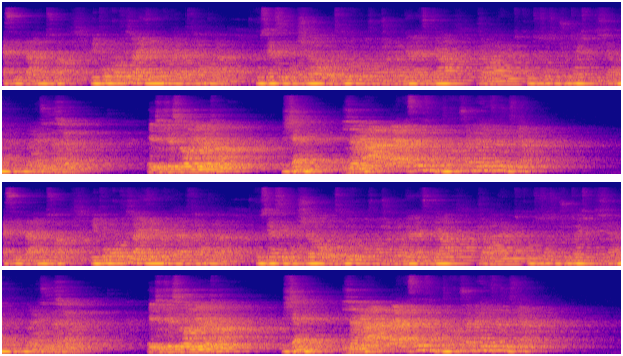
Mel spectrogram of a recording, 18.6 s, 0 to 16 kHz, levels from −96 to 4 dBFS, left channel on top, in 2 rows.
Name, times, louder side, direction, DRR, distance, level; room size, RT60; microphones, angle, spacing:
voice 1, 0.0-3.4 3.8-10.3 13.5-13.9 14.7-17.1, equal, 25° left, -12 dB, 0.9 m, -23 dB
voice 2, 9.7-10.4 11.4-12.7 14.3-14.8, equal, 10° right, -12 dB, 1.1 m, -21 dB
2.9 x 2.8 x 3.7 m, 2.7 s
head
